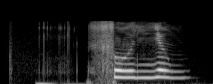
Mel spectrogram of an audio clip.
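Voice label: "sheng yin" Chinese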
